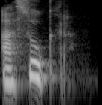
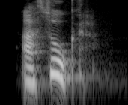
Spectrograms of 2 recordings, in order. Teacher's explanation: azúcar es una palabra grave y se acentúa en la penúltima sílaba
